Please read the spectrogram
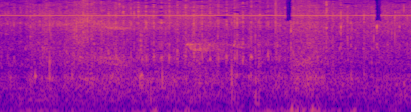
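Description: Faint low rumble with scattered light knocks as an e-bike rolls slowly across a tarmac road.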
